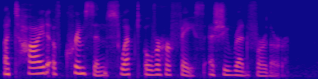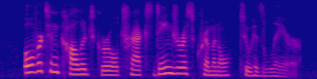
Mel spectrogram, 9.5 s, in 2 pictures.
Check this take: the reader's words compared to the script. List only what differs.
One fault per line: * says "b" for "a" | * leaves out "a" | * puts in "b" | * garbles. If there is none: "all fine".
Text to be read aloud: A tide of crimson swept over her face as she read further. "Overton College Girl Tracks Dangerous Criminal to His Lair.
all fine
